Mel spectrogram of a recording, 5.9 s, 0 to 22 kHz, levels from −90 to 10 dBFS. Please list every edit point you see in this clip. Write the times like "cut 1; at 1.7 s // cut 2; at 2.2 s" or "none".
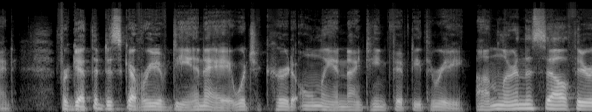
cut 1; at 4.7 s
